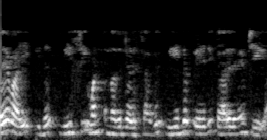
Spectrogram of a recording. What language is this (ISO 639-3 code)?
mal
